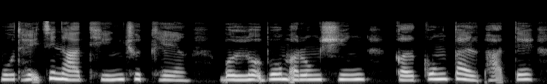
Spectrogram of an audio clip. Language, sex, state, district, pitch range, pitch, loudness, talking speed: Mizo, female, Mizoram, Aizawl, 210-235 Hz, 225 Hz, -14 LUFS, 155 wpm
